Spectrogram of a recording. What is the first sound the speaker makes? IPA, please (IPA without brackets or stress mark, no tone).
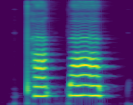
pʰ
